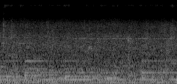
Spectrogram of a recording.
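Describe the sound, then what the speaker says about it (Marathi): Steady hiss of rain falling, a constant even wash of sound with a low hum underneath and no voices. "तर हा असा पाऊस यायला लागला आहे"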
